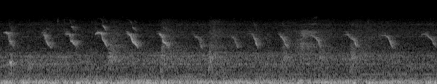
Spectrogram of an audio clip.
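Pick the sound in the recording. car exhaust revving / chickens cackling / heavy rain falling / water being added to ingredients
chickens cackling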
